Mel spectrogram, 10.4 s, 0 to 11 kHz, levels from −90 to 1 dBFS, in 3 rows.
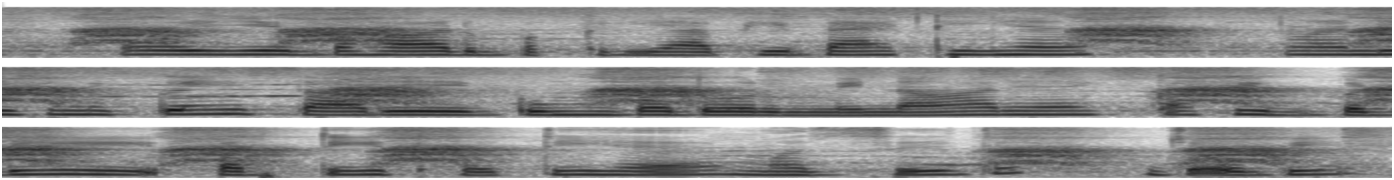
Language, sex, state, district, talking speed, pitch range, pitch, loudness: Hindi, female, Bihar, Saran, 120 wpm, 200-220 Hz, 215 Hz, -15 LUFS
